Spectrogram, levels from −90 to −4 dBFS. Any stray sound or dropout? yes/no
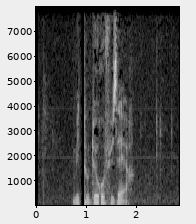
yes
